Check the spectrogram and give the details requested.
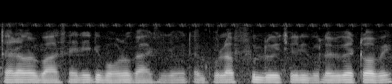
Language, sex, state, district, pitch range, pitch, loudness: Bengali, male, West Bengal, Kolkata, 100-105 Hz, 105 Hz, -18 LUFS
